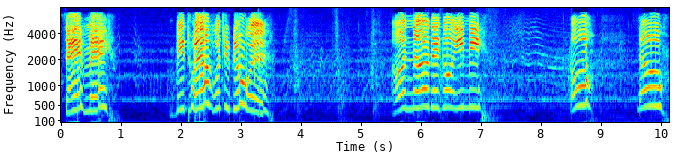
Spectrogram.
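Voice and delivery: high, loud real panic cries; panicked screaming. Real, not acted. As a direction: scream for help as they close in. Chased by monsters in game.

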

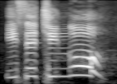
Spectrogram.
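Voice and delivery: loud, slow punchline; a loud, slow punchline for the crowd. Real, not acted. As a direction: slam the last word down.

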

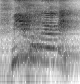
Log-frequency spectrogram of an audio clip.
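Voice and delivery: high-pitched mock wife giving orders; bossy wife.

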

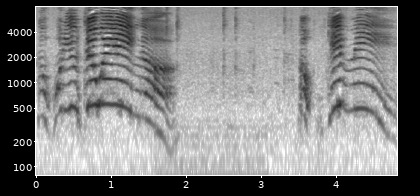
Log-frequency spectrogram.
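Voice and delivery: long, drawn-out high yell; screamed protest. Real, not acted. Demanding the item from a teammate, screamed protest. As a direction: wail it loudly, stretching the words.

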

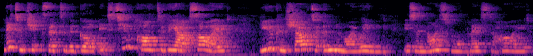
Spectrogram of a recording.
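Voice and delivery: lively read-aloud storytelling voice; reading to children. Acted. Teacher reading a picture book to her class, lively and animated. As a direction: tell it like a bedtime story for little ones.

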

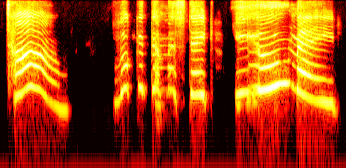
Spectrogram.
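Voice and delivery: high, slow whine of a nagging boss; whiny scolding boss. Retold or imitated. Boss whining at Tom over his mistake, high and slow. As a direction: drag out the blame like a shrill complainer.

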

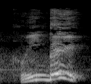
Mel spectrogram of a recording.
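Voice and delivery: ordinary talk, nothing marked

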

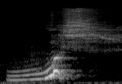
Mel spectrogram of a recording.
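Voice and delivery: loud whoosh. A narrator's reading. Narrator blasting off the rocket with a loud whoosh.

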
